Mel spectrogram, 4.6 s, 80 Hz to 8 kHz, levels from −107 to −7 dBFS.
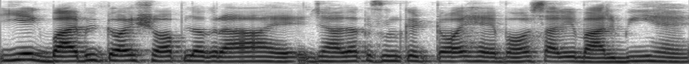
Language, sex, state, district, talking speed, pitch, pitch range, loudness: Hindi, female, Bihar, Vaishali, 220 wpm, 215 Hz, 205-225 Hz, -17 LUFS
